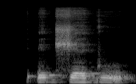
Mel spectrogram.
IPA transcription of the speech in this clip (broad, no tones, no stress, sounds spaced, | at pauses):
ʔ e ɡ ʃ ɛ ɡ u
